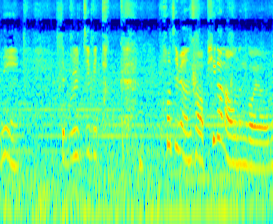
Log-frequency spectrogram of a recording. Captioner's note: ugh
